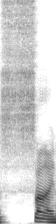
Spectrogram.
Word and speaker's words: sine: Even though it's written like sin, we don't say sin.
